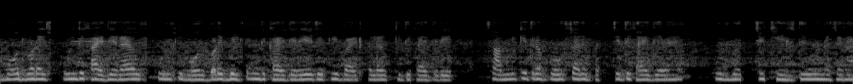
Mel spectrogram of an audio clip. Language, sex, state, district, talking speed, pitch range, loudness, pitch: Hindi, female, Maharashtra, Nagpur, 295 wpm, 225-245 Hz, -34 LUFS, 235 Hz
